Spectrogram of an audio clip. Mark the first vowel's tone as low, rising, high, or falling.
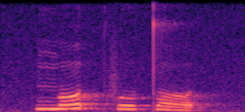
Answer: rising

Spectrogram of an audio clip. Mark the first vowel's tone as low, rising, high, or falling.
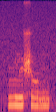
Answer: rising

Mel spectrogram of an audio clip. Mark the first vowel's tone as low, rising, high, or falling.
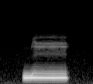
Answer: high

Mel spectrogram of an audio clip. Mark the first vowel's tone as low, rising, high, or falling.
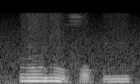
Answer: high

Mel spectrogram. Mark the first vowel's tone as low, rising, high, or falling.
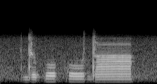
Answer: low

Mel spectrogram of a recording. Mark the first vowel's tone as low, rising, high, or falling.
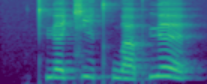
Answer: rising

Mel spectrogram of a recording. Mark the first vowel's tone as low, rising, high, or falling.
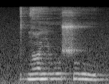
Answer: high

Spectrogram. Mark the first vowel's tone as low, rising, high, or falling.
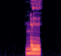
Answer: low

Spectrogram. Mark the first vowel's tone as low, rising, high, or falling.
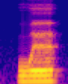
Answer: high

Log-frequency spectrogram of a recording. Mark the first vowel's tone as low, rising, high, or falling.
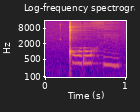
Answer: high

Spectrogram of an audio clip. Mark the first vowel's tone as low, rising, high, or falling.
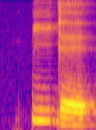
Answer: high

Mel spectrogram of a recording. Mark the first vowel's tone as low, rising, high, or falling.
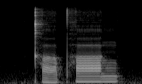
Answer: low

